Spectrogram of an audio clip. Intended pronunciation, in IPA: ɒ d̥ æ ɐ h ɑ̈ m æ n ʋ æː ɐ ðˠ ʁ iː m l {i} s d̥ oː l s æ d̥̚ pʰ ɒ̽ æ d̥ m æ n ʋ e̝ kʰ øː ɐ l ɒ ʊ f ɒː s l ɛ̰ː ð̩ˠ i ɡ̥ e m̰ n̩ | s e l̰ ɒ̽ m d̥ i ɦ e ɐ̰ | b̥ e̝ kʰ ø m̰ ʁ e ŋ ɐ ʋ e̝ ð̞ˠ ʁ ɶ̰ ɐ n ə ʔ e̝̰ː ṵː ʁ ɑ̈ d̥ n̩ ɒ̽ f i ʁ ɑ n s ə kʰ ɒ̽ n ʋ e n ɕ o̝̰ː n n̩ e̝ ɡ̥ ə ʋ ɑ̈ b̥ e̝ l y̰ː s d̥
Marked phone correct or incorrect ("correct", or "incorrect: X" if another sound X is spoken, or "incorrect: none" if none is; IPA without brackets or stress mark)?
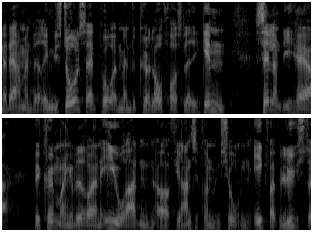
correct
